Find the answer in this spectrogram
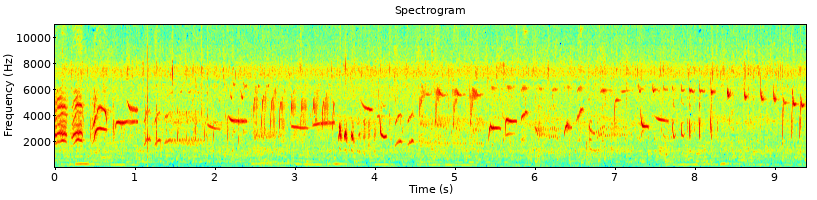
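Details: Asian brown flycatcher song, recorded for tutoring and luring caged birds: a dense, rapid run of high thin chirps, slurred whistles and short trills with brief pauses, continuing steadily throughout.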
